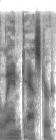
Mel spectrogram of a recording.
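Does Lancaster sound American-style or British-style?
American-style. It is said the plain California way.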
